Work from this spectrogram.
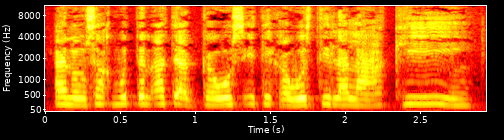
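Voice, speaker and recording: A woman's voice: mid-range voice, level tone, quick pace, darkish tone, natural voice. A woman playing an affectionate, slightly petulant young bride-to-be in a radio drama. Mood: fond, fussing.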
